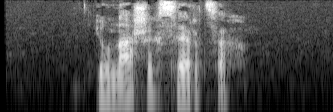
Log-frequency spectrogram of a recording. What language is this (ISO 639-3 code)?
bel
